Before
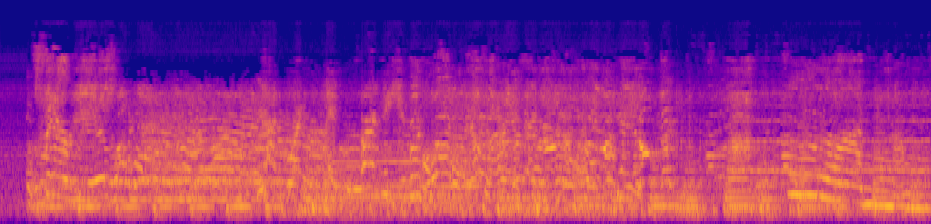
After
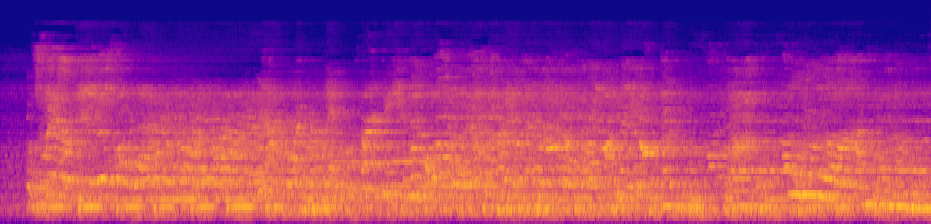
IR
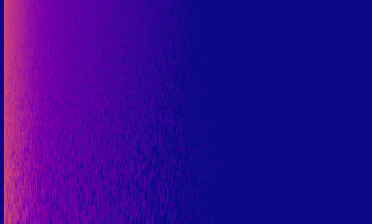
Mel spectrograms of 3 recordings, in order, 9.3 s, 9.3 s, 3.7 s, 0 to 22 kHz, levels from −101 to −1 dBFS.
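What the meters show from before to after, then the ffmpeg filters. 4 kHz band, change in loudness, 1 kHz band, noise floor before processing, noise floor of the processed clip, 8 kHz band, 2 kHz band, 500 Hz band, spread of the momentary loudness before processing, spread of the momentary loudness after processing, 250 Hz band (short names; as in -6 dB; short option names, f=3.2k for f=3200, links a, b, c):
+1.5 dB, +2.5 dB, +2.5 dB, -35 dBFS, -30 dBFS, +1.0 dB, +2.0 dB, +2.5 dB, 5 LU, 4 LU, +4.0 dB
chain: -filter_complex "[0:a]lowshelf=f=460:g=3.5[a];[1:a]atrim=start_sample=2205[b];[a][b]afir=irnorm=-1:irlink=0,volume=-1dB"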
